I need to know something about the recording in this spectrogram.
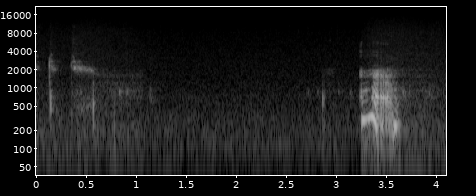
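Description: Only a woman's voice: soft whispering under her breath, then a short voiced murmur a little after three seconds in.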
